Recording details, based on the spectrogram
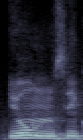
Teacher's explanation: യുംസികു സാക്കിന മീം വീണ്ടും ഇൽഹാർ ഷഫവി മണിക്കരുത് വെളിവാക്കണം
